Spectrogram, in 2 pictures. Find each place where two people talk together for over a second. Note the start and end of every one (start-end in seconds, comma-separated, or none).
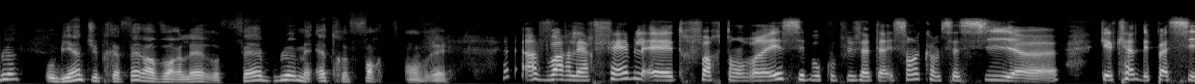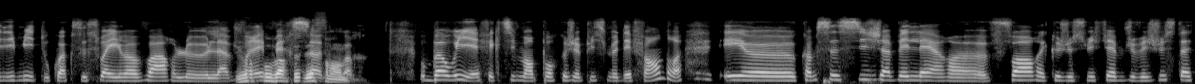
14.3-15.5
